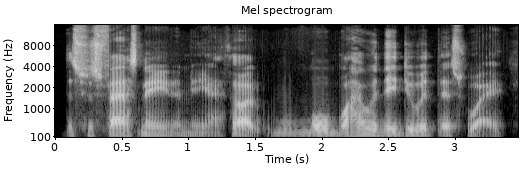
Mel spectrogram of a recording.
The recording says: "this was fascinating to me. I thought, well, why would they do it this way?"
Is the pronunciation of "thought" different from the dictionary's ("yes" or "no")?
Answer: no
